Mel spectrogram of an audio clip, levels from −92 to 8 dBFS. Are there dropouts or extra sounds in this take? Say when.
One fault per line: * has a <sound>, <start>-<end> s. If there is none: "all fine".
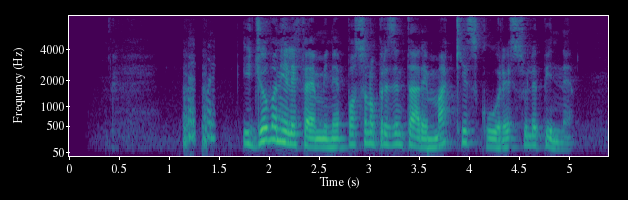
* has a laugh, 1.1-1.5 s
